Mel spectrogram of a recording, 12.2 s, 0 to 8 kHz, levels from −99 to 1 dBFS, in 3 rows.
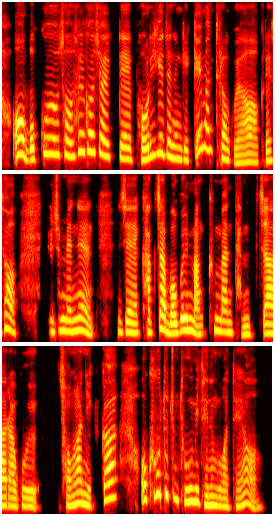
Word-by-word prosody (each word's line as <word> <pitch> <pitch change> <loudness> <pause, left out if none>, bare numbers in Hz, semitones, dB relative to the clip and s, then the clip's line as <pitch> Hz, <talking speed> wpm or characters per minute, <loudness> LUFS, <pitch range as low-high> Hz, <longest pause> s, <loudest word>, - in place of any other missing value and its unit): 어 285 +1 +8
먹고서 270 +6 0
설거지할 325 -5 +1
때 215 -5 -2
버리게 260 +11 0
되는 220 -6 -1
게 195 - -6
꽤 345 - -1
많더라고요. 155 - -2
그래서 180 +3 -2 0.5
요즘에는 200 -3 -1 0.4
이제 180 -2 0
'각자 195 +6 +3
먹을 170 +6 +5
만큼만 190 +1 0
담자.'라고 145 0 -1
이 - - -6 0.4
정하니까 190 - +1 0.4
어 260 - +2
그것도 355 +3 +3
좀 290 -6 -3
도움이 230 0 +3
되는 165 -2 0
것 150 - -3
같아요. 140 - -5
200 Hz, 295 characters per minute, -23 LUFS, 165-255 Hz, 0.5 s, 어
